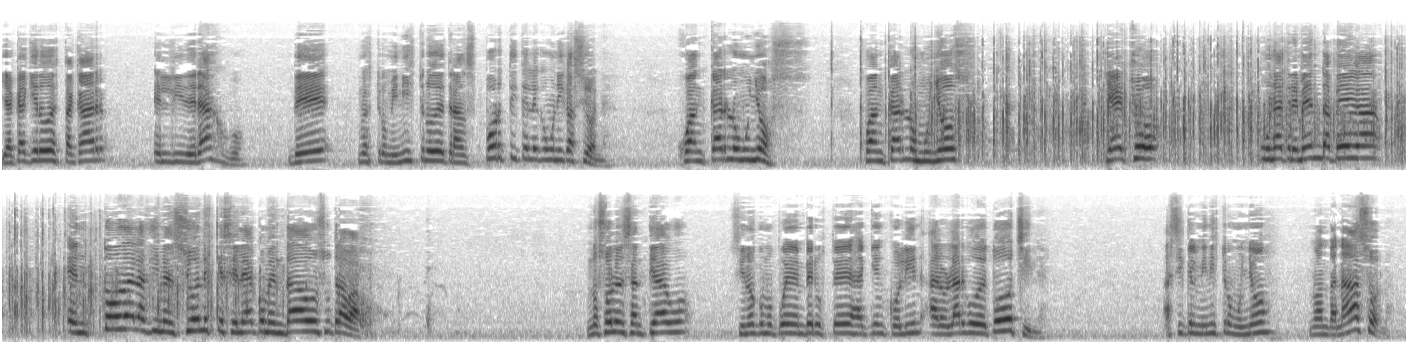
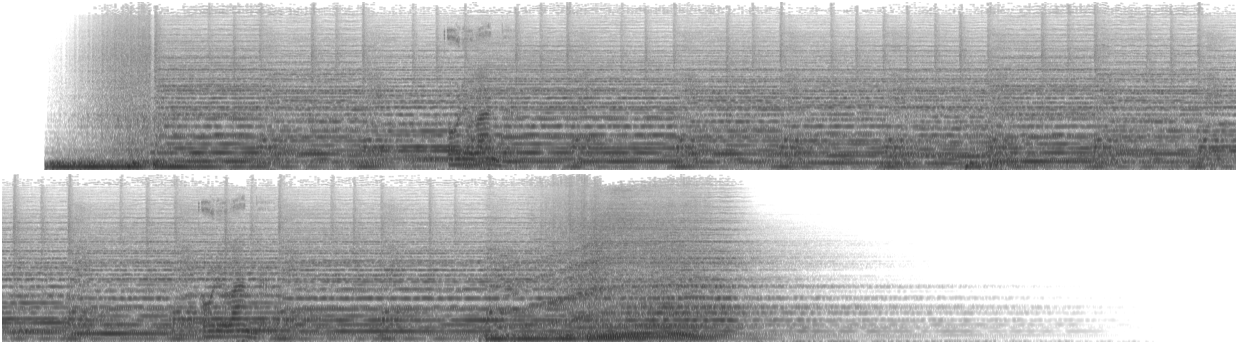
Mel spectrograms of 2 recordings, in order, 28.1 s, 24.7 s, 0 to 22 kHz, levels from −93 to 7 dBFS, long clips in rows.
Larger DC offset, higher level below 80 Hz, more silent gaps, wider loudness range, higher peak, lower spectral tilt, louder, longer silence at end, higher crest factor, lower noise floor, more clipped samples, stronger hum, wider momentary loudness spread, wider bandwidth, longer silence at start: neither; second, -70 dBFS vs -36 dBFS; neither; first, 6 LU vs 3 LU; about the same, -6 dBFS vs -4 dBFS; second, -2.5 dB/octave vs -5.5 dB/octave; about the same, -21 LUFS vs -21 LUFS; second, 0.15 s vs 4.15 s; about the same, 16 dB vs 18 dB; second, -54 dBFS vs -87 dBFS; neither; neither; first, 12 LU vs 6 LU; second, 13.5 kHz vs over 20 kHz; second, 0 s vs 0.4 s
